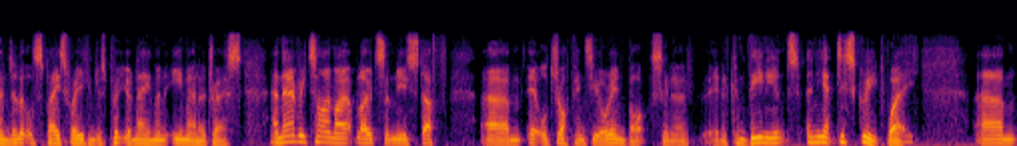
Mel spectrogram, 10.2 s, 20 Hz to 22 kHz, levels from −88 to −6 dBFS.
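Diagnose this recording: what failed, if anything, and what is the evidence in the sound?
The codec stage is at fault here: this is Opus voice compression, and heavily squeezed. Through the whole clip the speech is muffled and a bit hoarse, with a faintly robotic edge, and nothing survives above 8.6 kHz. That's the wideband SILK coder at work, predicting the vocal tract and coding the excitation very coarsely. The amount of damage fits a starved bitrate somewhere around 10 kbps.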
